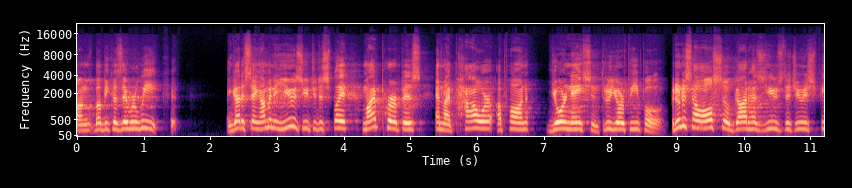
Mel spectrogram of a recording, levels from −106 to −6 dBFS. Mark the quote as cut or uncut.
cut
